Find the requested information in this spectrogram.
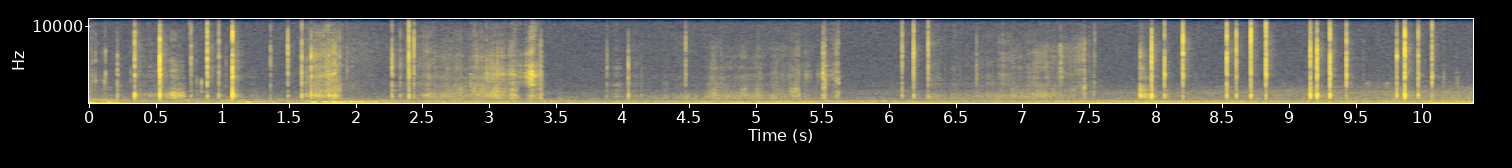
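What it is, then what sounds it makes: Plastic phone case. Long pink nails tap and scratch the flat back of a pink and white cow-print plastic phone case with a milk design, held in one hand, while a nearby microphone is left untouched. Sharp, bright clicks come in quick clusters, with softer scratchy rubbing between them over a faint low hum.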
